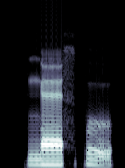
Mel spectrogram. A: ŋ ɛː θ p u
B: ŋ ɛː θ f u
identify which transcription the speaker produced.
A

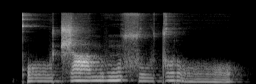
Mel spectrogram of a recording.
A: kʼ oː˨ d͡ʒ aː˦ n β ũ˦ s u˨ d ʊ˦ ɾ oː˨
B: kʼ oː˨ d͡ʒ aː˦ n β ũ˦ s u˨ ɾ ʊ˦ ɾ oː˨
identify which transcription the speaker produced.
A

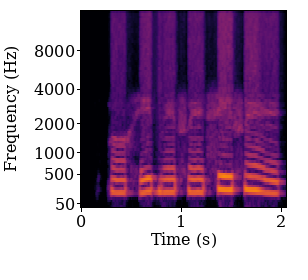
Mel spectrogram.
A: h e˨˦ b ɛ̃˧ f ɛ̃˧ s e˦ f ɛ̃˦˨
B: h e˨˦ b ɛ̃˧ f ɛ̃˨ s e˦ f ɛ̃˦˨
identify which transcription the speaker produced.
A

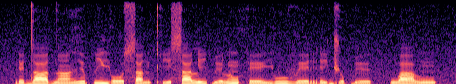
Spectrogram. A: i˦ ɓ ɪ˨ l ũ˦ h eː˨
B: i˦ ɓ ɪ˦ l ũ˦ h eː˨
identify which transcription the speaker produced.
A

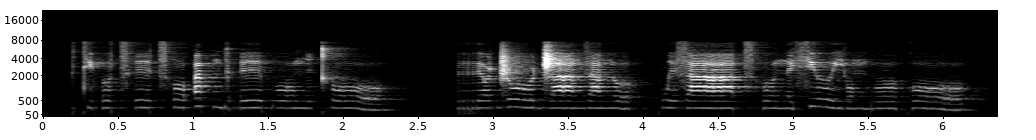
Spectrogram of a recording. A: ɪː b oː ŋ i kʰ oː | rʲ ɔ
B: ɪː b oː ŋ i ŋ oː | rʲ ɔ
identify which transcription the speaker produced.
A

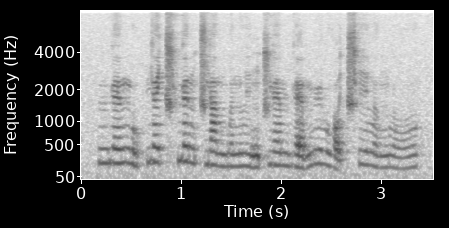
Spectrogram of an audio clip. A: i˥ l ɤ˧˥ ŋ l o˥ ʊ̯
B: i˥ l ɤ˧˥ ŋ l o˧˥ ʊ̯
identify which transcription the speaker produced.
B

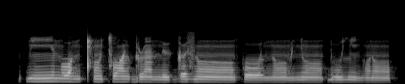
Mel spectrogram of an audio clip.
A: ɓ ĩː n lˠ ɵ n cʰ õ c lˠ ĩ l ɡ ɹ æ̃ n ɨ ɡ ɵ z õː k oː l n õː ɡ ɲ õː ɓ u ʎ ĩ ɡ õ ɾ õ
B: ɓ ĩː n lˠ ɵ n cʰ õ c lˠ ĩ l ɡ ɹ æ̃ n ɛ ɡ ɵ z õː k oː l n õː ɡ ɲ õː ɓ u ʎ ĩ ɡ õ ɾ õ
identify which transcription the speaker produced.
A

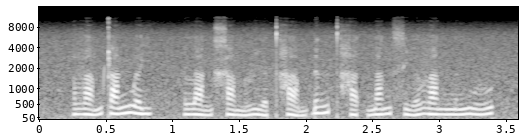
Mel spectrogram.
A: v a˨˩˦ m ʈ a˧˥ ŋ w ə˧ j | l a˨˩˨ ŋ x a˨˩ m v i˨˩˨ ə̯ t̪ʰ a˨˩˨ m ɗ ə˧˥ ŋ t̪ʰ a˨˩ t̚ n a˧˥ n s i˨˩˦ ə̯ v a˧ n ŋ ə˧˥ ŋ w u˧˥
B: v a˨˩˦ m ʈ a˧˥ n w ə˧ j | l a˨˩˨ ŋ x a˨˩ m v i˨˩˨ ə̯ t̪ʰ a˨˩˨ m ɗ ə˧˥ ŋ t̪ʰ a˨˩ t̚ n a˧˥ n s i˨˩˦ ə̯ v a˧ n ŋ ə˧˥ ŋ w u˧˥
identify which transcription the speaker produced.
A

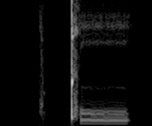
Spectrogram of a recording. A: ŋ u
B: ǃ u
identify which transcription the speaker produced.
B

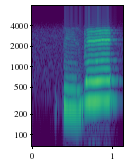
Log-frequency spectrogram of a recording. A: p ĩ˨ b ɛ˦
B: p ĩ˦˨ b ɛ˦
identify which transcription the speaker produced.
A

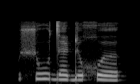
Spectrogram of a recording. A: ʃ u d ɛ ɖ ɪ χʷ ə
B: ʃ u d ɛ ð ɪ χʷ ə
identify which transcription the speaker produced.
A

